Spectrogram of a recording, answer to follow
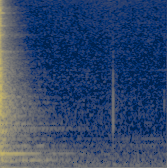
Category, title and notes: Sound effects > Objects / House appliances
perc percussion foley oneshot glass mechanical drill sfx fx stab hit bonk clunk metal natural fieldrecording foundobject object industrial
oneshot, object, foundobject, fieldrecording, stab, perc, sfx, industrial, bonk, drill, hit, metal, glass, percussion, clunk, foley, fx, mechanical, natural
